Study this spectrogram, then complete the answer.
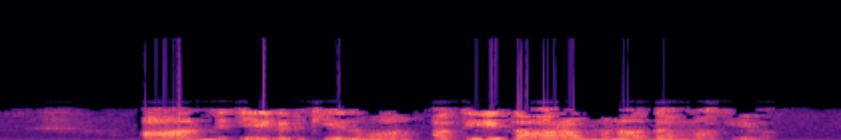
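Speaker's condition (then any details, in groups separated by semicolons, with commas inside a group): No condition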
